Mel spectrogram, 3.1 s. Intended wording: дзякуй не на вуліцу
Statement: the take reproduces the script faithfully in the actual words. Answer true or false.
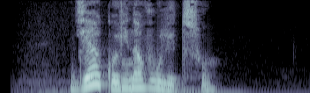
true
